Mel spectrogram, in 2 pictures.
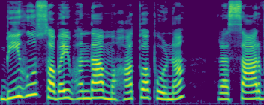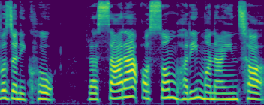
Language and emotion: Nepali, neutral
